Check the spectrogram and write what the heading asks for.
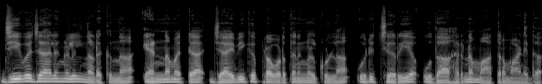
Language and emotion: Malayalam, neutral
